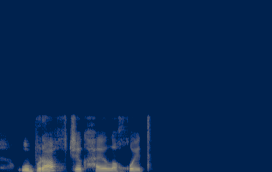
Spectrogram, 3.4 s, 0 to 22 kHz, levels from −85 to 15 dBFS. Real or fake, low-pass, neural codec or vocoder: fake; 7.2 kHz; codec, 16 kHz, 0.9 kbps, LongCat-Audio-Codec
